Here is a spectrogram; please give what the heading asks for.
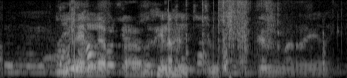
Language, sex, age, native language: Icelandic, male, 18-19, Icelandic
